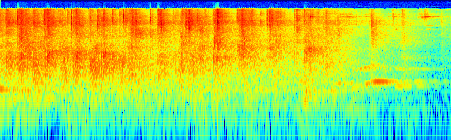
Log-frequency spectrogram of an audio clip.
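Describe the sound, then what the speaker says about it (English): Audience applause greeting Danny Carranza at a Gavilan Hawk Talks evening event, dense and steady at first, then slowly thinning and fading as the clapping dies down. "Give him a big round of applause."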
